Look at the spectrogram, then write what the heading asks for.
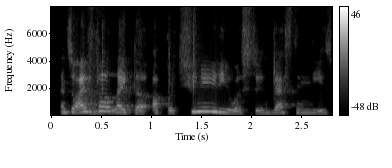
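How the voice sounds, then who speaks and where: A woman's somewhat breathy voice moves at a fairly quick pace with lively intonation. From Nigeria. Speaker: venture capital investor. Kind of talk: interview.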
